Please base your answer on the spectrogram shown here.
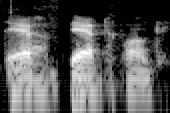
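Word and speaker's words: Daft Punk: there don't you all is it Daft or is it do technically I think it's either is it for pokon pronunciations I think it's da Punk yeah it's da punk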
